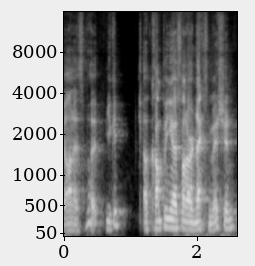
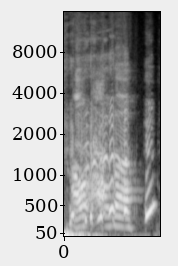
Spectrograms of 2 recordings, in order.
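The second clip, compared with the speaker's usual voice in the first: laughing; 6 dB louder, much slower than usual. Real, not acted. Laughing while speaking.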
